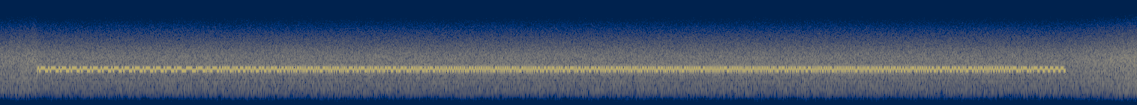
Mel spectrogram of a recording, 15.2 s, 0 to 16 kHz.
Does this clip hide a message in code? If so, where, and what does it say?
Yes: NAVTEX (SITOR-B), 100 baud, 170 Hz shift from 0.5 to 14.2 s, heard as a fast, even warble, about 1360 Hz centre, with radio static. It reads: ZCZC BB37 NAV WARNING 64. BUOY IN PSN 64-03S 128-40E UNLIT. NNNN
